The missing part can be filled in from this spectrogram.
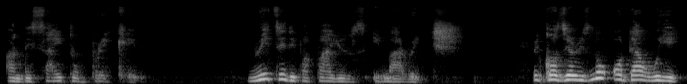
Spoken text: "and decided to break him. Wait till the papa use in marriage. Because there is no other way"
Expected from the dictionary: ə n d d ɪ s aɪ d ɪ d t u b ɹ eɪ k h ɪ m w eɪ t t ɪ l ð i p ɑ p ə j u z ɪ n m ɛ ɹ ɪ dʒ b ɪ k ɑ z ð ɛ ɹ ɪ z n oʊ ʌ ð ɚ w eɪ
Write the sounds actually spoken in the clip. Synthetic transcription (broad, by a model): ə n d d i s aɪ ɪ d t u b ɹ eɪ k h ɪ m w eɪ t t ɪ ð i p ɑ p ə j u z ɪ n m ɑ ɹ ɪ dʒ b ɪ k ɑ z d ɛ ɹ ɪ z n oʊ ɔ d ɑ w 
